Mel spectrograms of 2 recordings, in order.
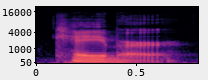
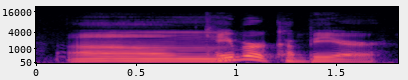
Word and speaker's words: Kabir: Pronounced Kaber. Nice. Kabir.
